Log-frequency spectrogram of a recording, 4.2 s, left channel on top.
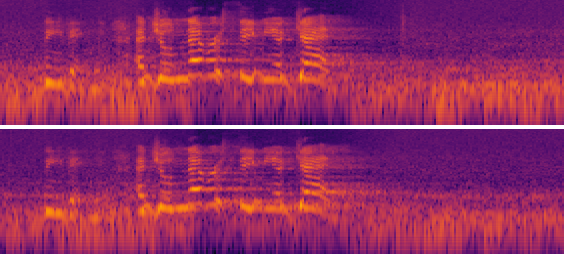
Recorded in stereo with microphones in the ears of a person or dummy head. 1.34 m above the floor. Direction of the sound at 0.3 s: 20° left (ahead or behind).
